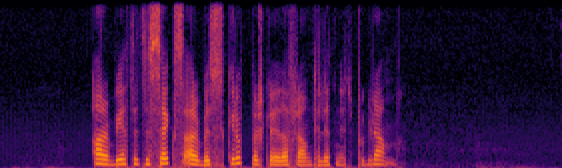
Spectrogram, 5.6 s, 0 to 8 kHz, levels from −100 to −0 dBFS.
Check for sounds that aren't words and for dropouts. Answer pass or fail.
pass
